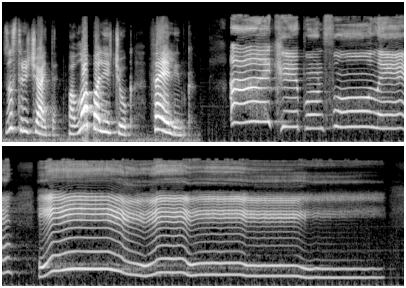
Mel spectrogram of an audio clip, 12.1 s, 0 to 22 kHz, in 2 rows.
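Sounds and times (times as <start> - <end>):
boy singing: 3.4 - 11.8.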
